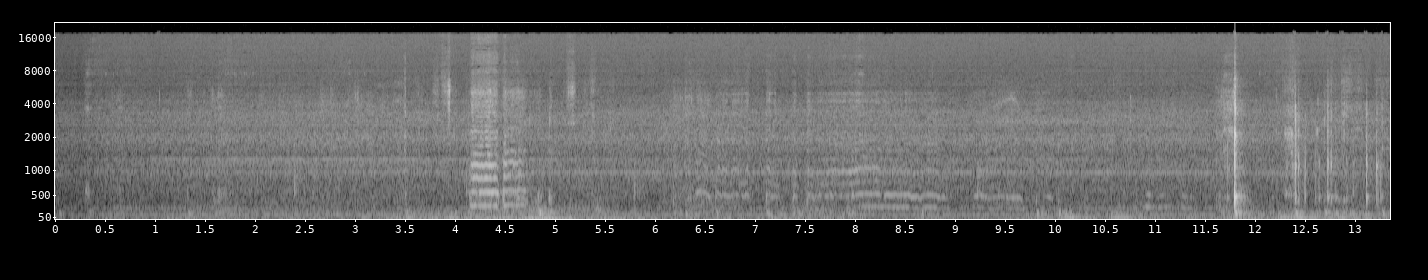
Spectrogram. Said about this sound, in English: And it's ready for the plunger to plunge. So here we go.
